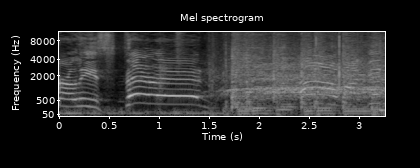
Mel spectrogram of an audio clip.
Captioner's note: cheers and applause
